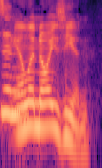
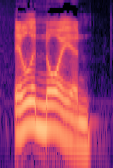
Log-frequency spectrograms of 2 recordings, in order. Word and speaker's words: Illinoisan: Illinoisian. – Illinoisan. – Illinoisan. – Yeah. There's no I that you, you threw an extra I.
